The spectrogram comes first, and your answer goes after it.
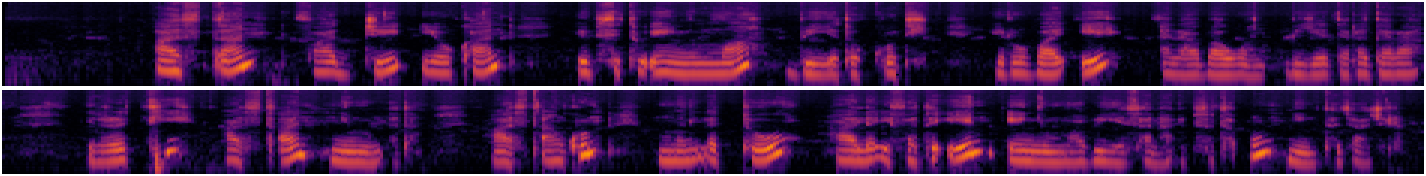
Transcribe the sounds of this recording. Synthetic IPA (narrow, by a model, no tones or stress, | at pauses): ʔaːst̪ʼaːn | faːd͡ʒːiːjo̞ːkʰaːn | ɪbsɪt̪ʊʔe̞ːɲːʊmːaːbɪjːɐt̪ɔkʰːoːt̪ʰɪ̥ | jɛɾoːbaːjʔe̞ː | ɐlaːbaːwːɐnbɪjːɐɡɐɾaɡɐɾaː | ɪrːɐt̪ʰːɪ | aːst̪ʼaːnːɪmʊlʔɐt̪ʰɐ̥ | ʔaːst̪ʼaːŋkʊn | mɐlʔɐt̪ːo̞ː | haːlɐɪfɐt̪ʰɐʔe̞ːne̞ːɲːʊmːaːbɪjːɐsɐnaːɪb̥sʊt̪ʰɐʔuːnːnt̪ʰɐd͡ʒaːd͡ʒɪlɐ̥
